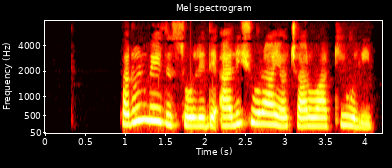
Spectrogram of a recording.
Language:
Pashto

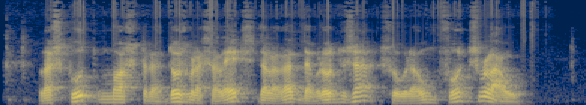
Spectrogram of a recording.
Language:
Catalan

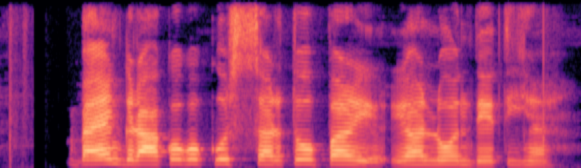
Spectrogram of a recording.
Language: Hindi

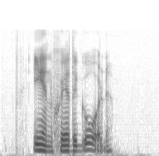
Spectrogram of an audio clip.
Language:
Swedish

